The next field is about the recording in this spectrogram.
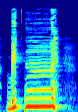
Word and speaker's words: beaten: It's off the beaten, beaten 이라고 발음을 하셔도 되지만, beaten, beaten, 네, 비강을 열어주세요.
